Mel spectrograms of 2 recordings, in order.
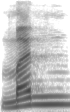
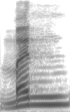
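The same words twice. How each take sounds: No difference in how they are said.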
